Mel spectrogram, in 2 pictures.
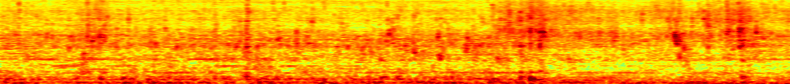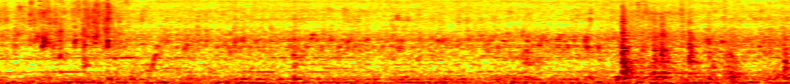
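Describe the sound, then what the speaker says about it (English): Organic beets with purple stems are rinsed under cold running tap water in a sink. The stream splashes and trickles steadily and close, with a few louder splashes as the beets are handled. "I'm washing them in cold water."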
